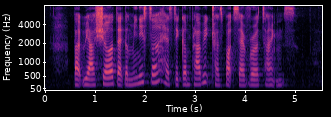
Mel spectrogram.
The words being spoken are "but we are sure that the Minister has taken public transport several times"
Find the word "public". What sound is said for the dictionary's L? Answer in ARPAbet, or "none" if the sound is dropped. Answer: none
